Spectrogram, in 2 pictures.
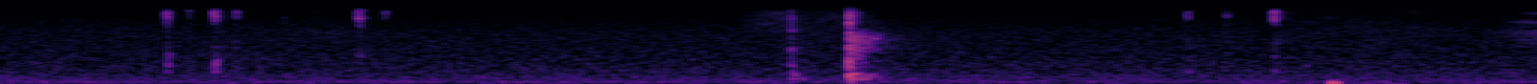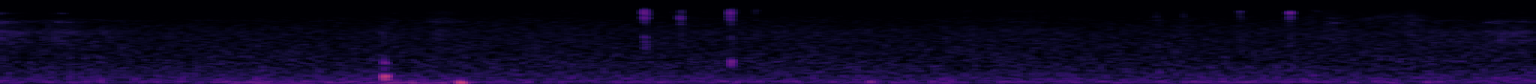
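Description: Faint, scattered clicks of a computer keyboard and mouse as a login code is typed and a button clicked, over near silence. The single loudest click comes about three seconds in, with small clusters of quicker clicks near the start and in the second half.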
